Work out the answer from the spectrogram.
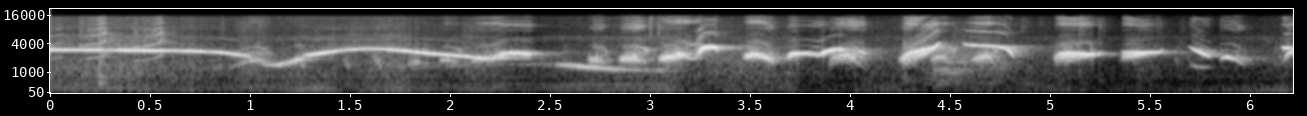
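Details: Chinese hwamei, a high-quality bird offered for sale in Vietnam, sings loud slurred whistles that swoop up and down, then breaks into quick varied whistled phrases and short notes.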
